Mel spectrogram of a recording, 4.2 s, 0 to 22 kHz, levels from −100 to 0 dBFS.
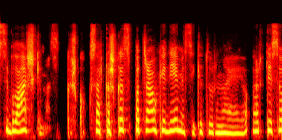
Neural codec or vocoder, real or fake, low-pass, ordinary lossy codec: vocoder, 44.1 kHz, 128 mel bands every 512 samples, BigVGAN v2; fake; 10.8 kHz; AAC, 64 kbps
